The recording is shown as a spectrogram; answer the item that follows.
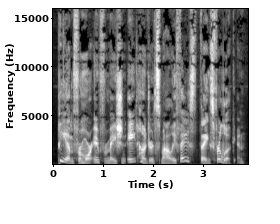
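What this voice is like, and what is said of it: Attempted Southern US accent. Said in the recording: “Which southern state do you think that accent was there ... Good attempt, though. That was a good try.”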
